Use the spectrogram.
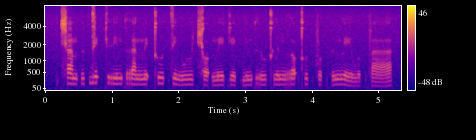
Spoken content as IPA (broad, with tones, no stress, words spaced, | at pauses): t͡ɕʰa˧mʔɯ˦˥k̚de˥˩ʔ kri˧npra˧nme˦˥ʔ kʰuː˥˩t̚si˩˦n wuː˧t͡ɕʰɔ˨˩ʔ meː˧keː˨˩k̚wi˦˥npruː˧ kʰlɯ˧ŋrɔ˥˩ʔkʰu˦˥k̚ fo˨˩k̚hɯ˥˩ŋ leː˨˩wo˨˩k̚faː˩˦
